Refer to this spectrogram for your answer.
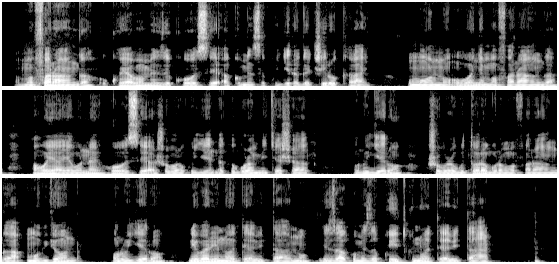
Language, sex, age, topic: Kinyarwanda, male, 18-24, finance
